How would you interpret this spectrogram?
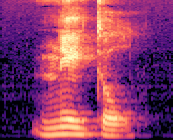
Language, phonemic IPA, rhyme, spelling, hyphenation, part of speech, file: Dutch, /ˈneː.təl/, -eːtəl, netel, ne‧tel, noun, Nl-netel.ogg
- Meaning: nettle: 1. stinging nettle, nettle of the genus Urtica 2. nettle, plant of the unrelated genera Urtica or Lamium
